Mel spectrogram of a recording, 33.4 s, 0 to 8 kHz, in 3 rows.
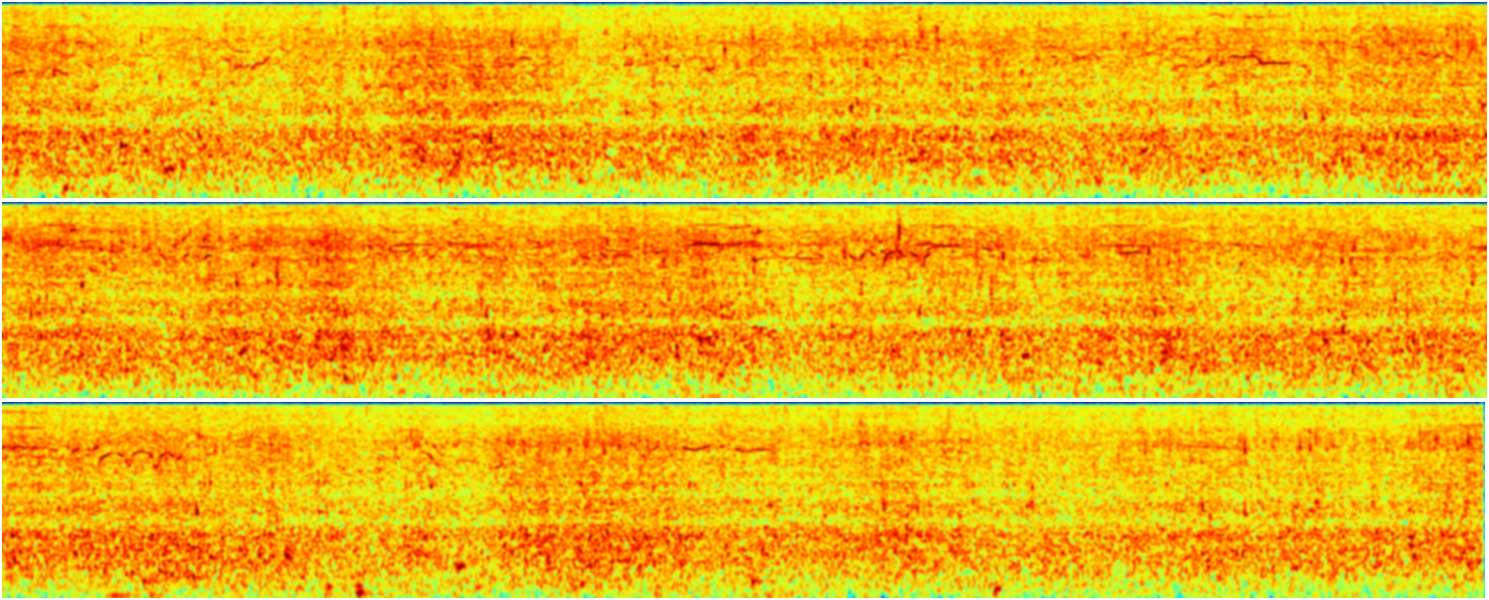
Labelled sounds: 1.8	2.1	Pacific white-sided dolphin, 2.9 to 3.6 kHz
9.0	9.7	Pacific white-sided dolphin, 3.0 to 6.6 kHz
14.1	14.7	Pacific white-sided dolphin, 4.2 to 6.2 kHz
16.3	17.3	Pacific white-sided dolphin, 3.3 to 5.8 kHz
17.8	18.4	Pacific white-sided dolphin, 3.3 to 4.5 kHz
19.4	19.7	Pacific white-sided dolphin, 4.1 to 7.2 kHz
22.2	22.6	Pacific white-sided dolphin, 3.9 to 7.1 kHz
27.4	28.1	Pacific white-sided dolphin, 3.8 to 4.3 kHz
31.1	31.5	Pacific white-sided dolphin, 4.1 to 4.3 kHz

